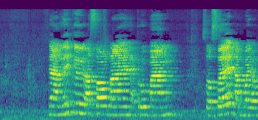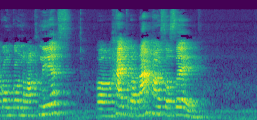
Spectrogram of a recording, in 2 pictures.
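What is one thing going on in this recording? A woman speaks clearly and calmly close by.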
